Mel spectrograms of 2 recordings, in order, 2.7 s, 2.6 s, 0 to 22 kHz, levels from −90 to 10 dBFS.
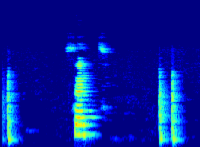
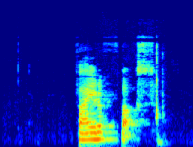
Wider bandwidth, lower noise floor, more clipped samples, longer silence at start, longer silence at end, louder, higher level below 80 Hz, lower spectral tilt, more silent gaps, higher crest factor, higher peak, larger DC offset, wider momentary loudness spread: about the same, 9.2 kHz vs 9.2 kHz; about the same, -75 dBFS vs -75 dBFS; neither; second, 0.1 s vs 1.05 s; second, 0.3 s vs 0.45 s; second, -27 LUFS vs -18 LUFS; second, -76 dBFS vs -58 dBFS; second, -3 dB/octave vs -6 dB/octave; neither; about the same, 24 dB vs 20 dB; second, -6 dBFS vs -2 dBFS; neither; first, 19 LU vs 14 LU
